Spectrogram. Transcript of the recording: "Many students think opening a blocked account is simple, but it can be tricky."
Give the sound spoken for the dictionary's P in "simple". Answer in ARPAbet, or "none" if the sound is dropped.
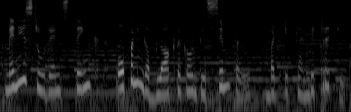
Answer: P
